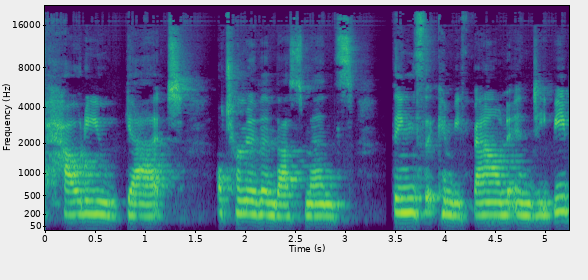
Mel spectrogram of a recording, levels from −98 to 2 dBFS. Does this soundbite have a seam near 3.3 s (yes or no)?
yes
